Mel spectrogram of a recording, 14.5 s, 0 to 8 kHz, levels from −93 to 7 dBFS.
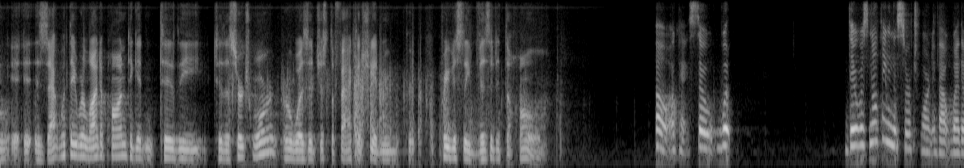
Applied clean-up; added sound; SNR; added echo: neural mask model RNNoise.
